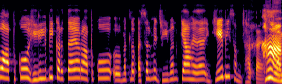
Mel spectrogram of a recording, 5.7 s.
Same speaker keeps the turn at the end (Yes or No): No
